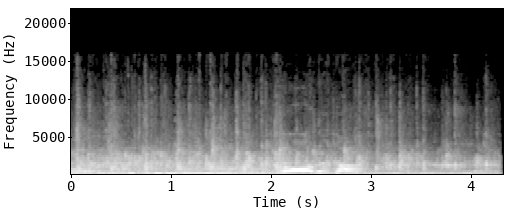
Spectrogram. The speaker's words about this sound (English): And so with that in mind, can we all just give the Lord a hand clap of praise? Glory. Hallelujah.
